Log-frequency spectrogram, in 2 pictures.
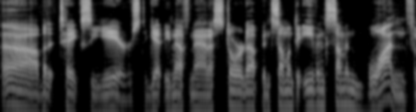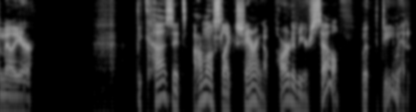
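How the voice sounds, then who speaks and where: In an intimate ASMR fantasy roleplay, a man with a low, bright, forceful voice plays a friendly, shy crow familiar, a masterless male magical helper. He sounds animated but hesitant, earnest and conversational at a normal speed, in a gentle, reassuring mood. The full character performance is recorded with clean studio sound and no echo.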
